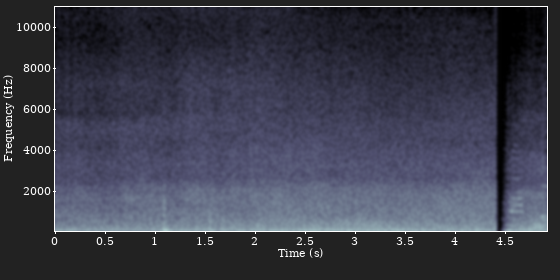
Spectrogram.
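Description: Sea waves surge at Arnala jetty in Virar, a steady broad wash of surf heavily mixed with wind buffeting the microphone, continuous and close, with a brief dropout near the end.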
